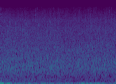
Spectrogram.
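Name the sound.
rain falling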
